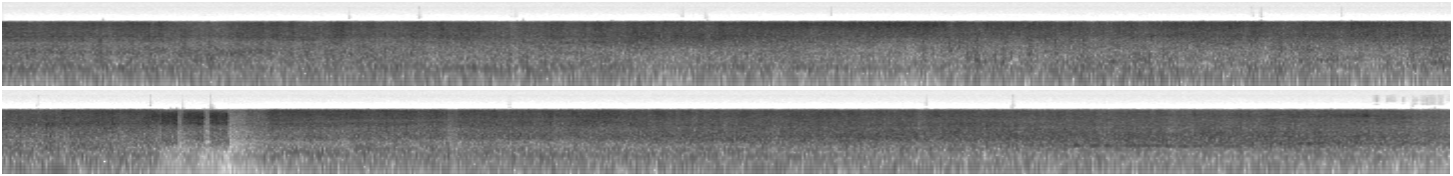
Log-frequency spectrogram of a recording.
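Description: Cars of a CSX mixed freight train rolling past at speed: a steady, loud rumble and clatter of wheels over the rails. The sound drops out briefly a little past halfway through, then carries on.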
